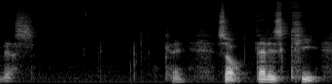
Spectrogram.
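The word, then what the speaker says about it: き: This gives us in English Ki, Ki.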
